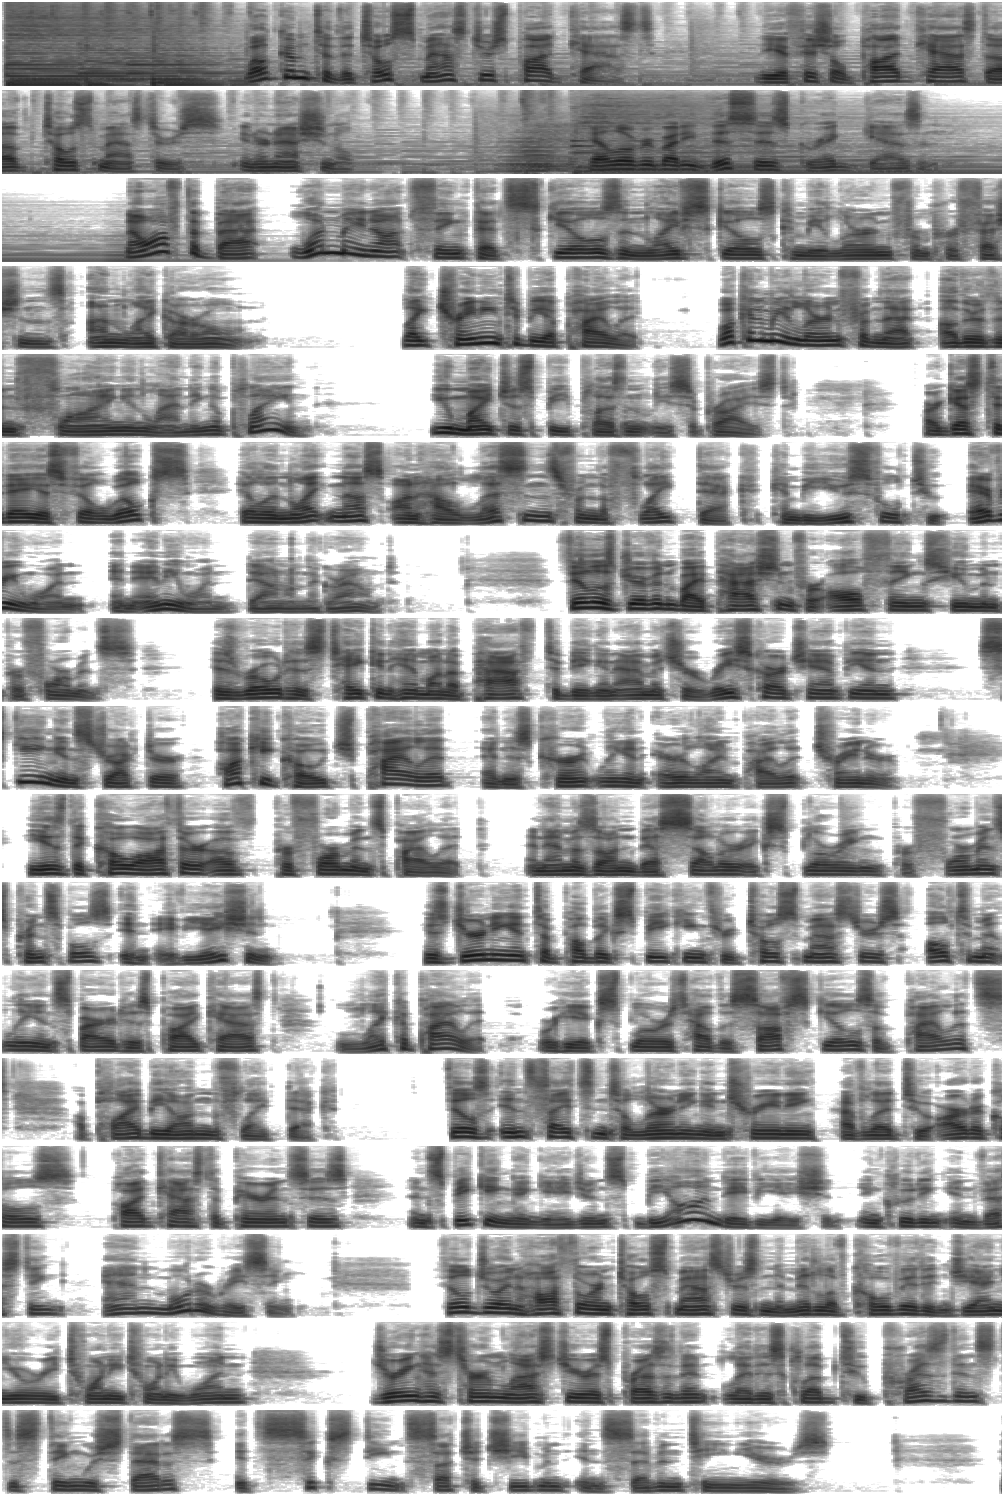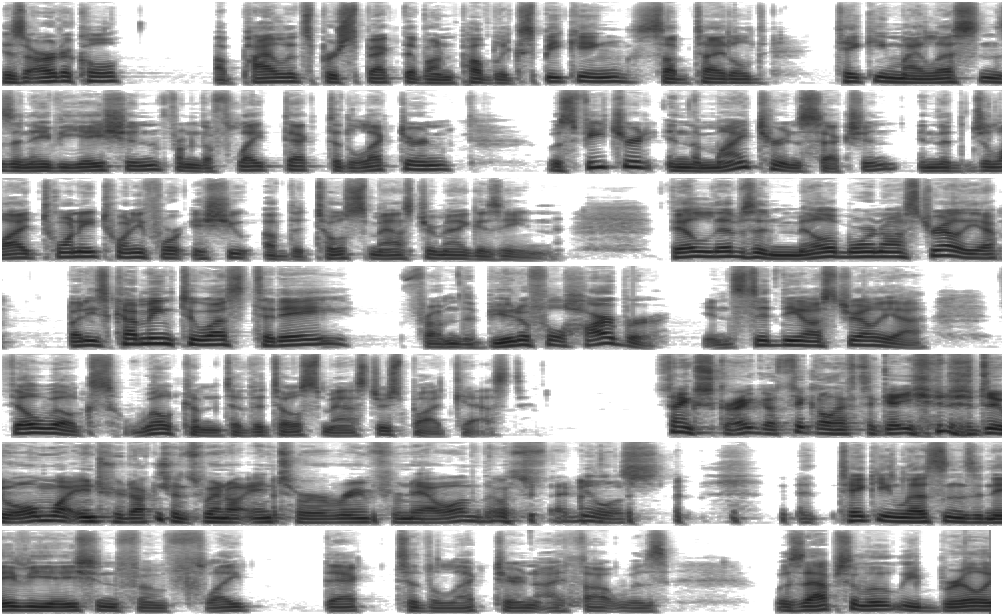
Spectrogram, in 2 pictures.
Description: The Toastmasters Podcast is like a radio talk show featuring interviews with Toastmasters usually featured in the Toastmaster magazine.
